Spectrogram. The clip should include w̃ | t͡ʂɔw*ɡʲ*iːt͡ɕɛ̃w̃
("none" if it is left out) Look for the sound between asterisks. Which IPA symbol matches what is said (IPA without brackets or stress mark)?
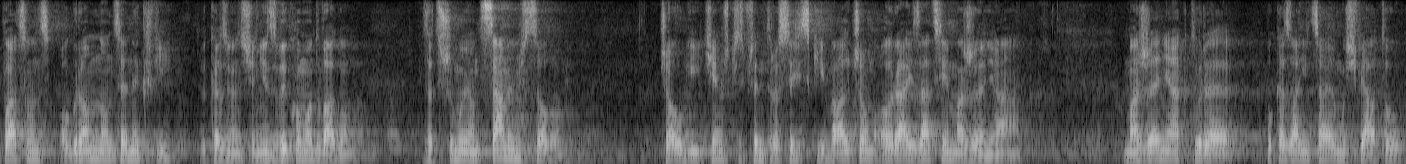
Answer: ɡʲ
